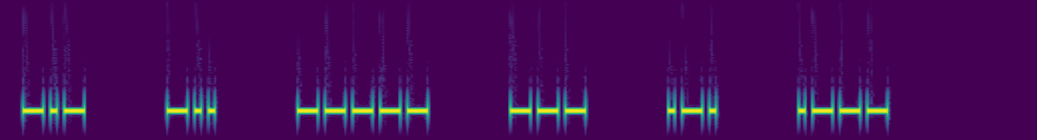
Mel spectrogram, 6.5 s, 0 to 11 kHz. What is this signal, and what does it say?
Morse code, heard as a keyed tone, about 28 wpm, spaced as for 13 wpm, 700 Hz. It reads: KD0ORJ
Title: USA Call Signs - 6 Characters - 4x Character Spacing - 28wpm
